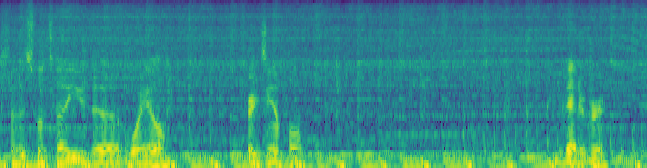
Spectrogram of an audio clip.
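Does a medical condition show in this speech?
No.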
